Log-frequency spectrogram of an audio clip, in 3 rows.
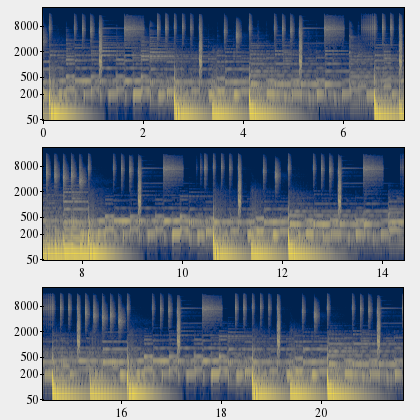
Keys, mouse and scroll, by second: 2.4 [, 5.5 double click.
